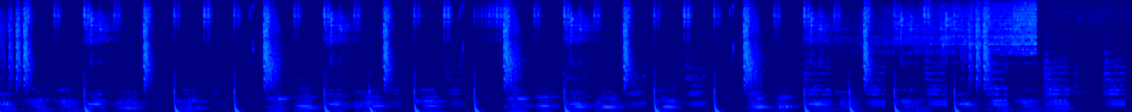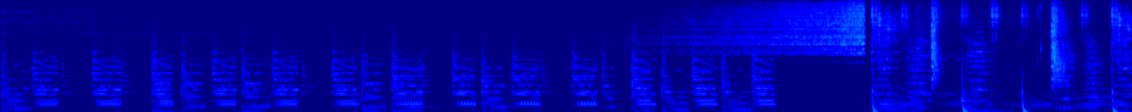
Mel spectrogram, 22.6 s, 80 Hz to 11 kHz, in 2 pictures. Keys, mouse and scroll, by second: 0.1 KP_Divide, 0.3 middle click, 0.7 middle click, 1.1 middle click, 1.3 shift+click, 2.1 middle click, 2.4 ctrl+e, 2.9 middle click, 3.3 middle click, 3.6 middle click, 4.0 Tab, 4.2 click, 4.6 middle click, 5.2 Tab, 5.6 a, 5.8 s, 6.4 g, 7.1 middle click, 7.4 Tab, 8.2 KP_Divide, 8.6 drag, 8.7 middle drag, 8.8 scroll up 1, 9.0 middle click, 9.2 Tab, 9.3 a, 9.6 s, 10.7 g, 11.3 click, 11.8 Tab, 12.6 Tab, 13.2 s, 13.6 g, 14.2 Tab, 14.8 drag, 15.1 click, 15.3 shift+click, 15.5 shift+click, 16.8 middle click, 17.0 middle click, 17.2 middle click, 17.6 ctrl+e, 18.2 middle click, 18.4 middle click, 18.8 a, 19.0 middle click, 19.9 s, 20.8 g, 22.3 Tab, 22.4 click.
